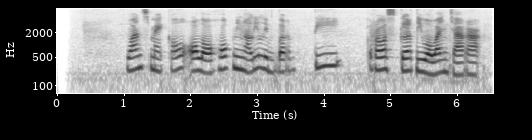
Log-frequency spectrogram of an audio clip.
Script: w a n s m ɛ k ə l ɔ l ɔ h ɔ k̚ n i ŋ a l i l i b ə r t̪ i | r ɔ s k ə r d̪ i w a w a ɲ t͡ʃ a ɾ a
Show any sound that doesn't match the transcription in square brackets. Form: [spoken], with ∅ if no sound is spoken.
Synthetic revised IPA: w a n s m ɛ k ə l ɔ l ɔ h ɔ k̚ n i ŋ a l i l i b ə r t̪ i | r ɔ s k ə r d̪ i w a w a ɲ t͡ʃ a ɾ a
